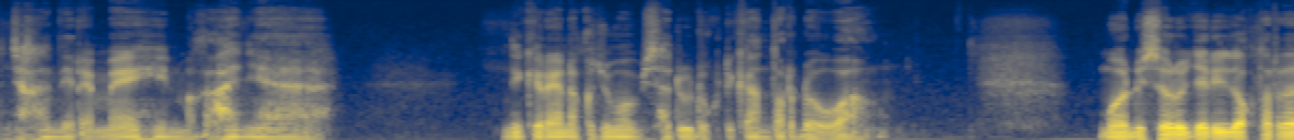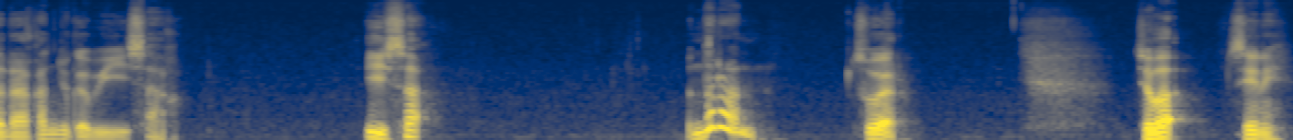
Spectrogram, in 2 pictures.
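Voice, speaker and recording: A man's voice: very deep voice, gravelly, no echo, exaggerated voice. A man playing a bossy, scolding but doting boss husband, teasing and tender in an intimate ASMR roleplay. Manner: teasing, nagging, tender, slips into English.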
